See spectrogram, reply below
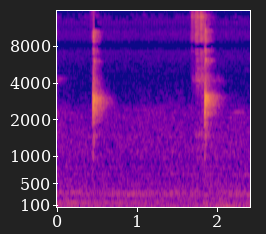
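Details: A pet female Java sparrow indoors at bedtime gives two sharp, high chip notes about a second and a half apart over a faint low hum; the owner guesses she wants the blinds closed so she can sleep.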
